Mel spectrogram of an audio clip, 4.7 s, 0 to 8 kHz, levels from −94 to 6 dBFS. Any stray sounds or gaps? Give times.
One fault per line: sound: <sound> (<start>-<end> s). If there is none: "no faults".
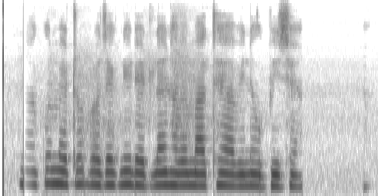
no faults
